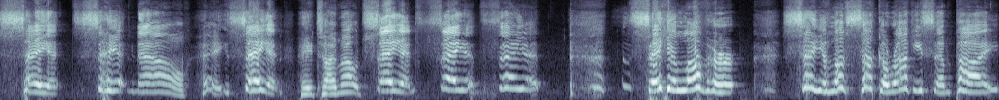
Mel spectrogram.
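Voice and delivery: loud, high shouting through tears. Character demands someone say they love Sakuragi senpai, crying while shouting. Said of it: "Why are you the one crying?".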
